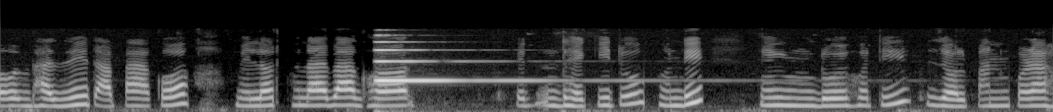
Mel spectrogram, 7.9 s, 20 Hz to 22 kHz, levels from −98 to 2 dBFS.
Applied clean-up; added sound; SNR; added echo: none; Piano; 0 dB; none.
